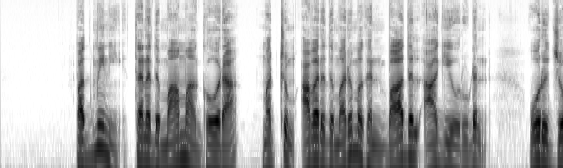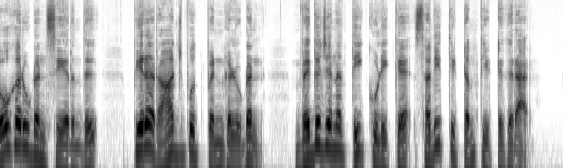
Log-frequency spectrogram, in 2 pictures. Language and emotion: Tamil, neutral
